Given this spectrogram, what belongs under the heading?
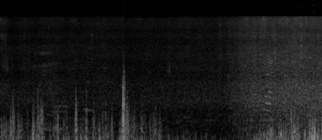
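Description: Wind gusts buffet the microphone at a beach, a low rumbling roar with scattered thumps that fades in the middle and builds again toward the end.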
